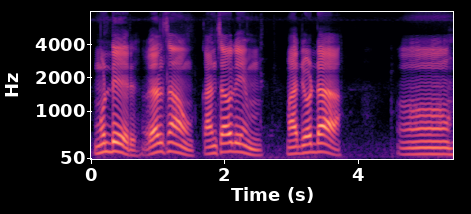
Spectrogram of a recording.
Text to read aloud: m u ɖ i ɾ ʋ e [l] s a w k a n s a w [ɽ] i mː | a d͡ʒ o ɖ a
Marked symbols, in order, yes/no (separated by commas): yes, no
